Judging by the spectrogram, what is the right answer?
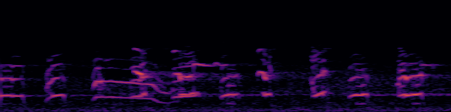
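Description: A pack of beagles baying on a rabbit's trail: a string of short, pitched bays about two a second, with one longer drawn-out howl about a second in.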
